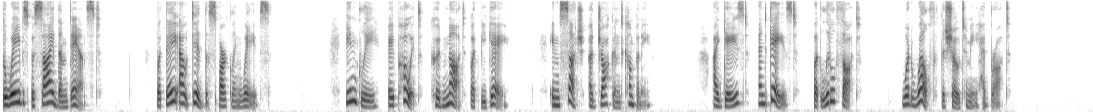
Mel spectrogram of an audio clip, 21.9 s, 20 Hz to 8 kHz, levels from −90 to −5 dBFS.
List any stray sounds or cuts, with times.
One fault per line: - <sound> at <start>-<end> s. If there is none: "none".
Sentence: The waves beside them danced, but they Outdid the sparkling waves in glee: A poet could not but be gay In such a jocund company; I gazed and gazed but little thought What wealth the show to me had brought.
none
